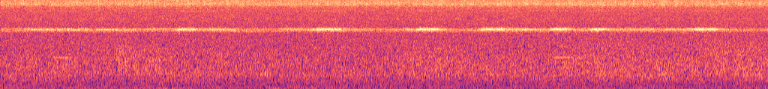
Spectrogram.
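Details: Singing crickets on a southern Crimean night with a gentle night breeze, a constant high metallic trill with small bright bursts every couple of seconds, a fainter second trill lower down, and airy background hiss.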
